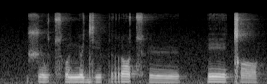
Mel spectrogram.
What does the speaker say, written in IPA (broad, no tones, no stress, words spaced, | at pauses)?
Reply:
ʃøwt͡sʰonɵdʲeː prɔt͡sʰøː | eːǀɔ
